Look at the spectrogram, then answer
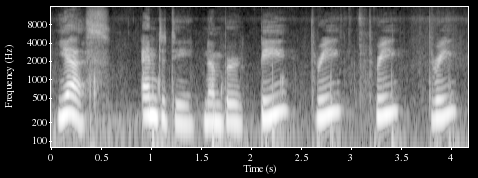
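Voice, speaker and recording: Woman acting slow, polite AI guide. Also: on the high side, warm tone, slight background noise. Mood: formal, apologetic. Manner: measured, formal, courteous. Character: polite, formal female AI guide system. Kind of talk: audio drama announcer, scripted.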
